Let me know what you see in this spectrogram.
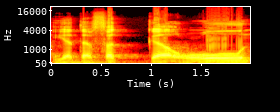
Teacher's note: یتفکرون را کو موٹا ادا کریں گے ، وہ مدہ ہے اور وقفاً بڑی مد کے ساتھ پڑھ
